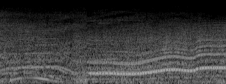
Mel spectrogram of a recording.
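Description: Racing quadcopter's electric motors whining, the pitch dropping about two-thirds of a second in and then climbing slowly again as the throttle changes.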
